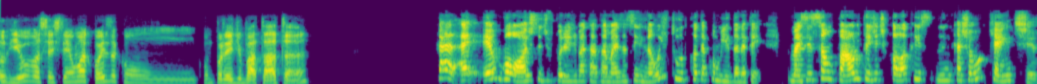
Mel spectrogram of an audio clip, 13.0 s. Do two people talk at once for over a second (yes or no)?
no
